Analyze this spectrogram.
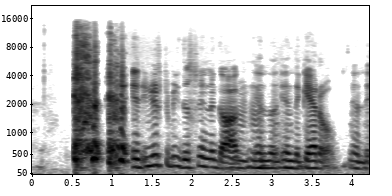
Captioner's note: coughing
